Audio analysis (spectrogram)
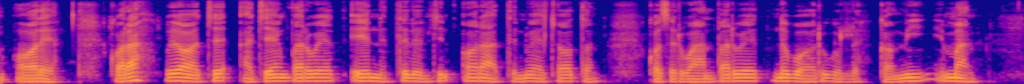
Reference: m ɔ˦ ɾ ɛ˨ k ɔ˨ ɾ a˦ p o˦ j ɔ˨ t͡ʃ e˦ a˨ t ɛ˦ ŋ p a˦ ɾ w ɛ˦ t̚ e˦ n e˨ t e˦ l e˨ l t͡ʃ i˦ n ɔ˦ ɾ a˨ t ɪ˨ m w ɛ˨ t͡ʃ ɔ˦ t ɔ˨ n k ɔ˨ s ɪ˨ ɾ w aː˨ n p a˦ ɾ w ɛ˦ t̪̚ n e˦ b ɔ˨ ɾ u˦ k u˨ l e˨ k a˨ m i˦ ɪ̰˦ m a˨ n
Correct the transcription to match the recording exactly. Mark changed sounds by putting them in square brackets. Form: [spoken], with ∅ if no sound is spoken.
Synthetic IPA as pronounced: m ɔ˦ ɾ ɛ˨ k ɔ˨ ɾ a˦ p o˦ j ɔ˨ t͡ʃ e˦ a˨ [t͡ʃ] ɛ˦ ŋ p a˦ ɾ w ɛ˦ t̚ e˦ n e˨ t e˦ l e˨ l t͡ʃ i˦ n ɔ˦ ɾ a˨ t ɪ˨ [n] w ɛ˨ t͡ʃ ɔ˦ t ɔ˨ n k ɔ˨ s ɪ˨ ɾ w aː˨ n p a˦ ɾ w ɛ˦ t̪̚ n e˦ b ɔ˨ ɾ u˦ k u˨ l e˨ k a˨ m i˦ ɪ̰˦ m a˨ n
